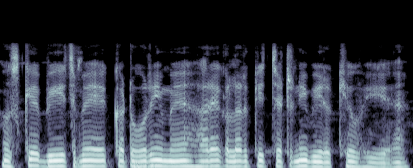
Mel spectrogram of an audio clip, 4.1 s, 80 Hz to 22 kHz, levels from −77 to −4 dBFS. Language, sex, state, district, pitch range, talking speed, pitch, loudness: Hindi, male, Uttar Pradesh, Lucknow, 120-130 Hz, 205 wpm, 125 Hz, -14 LUFS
